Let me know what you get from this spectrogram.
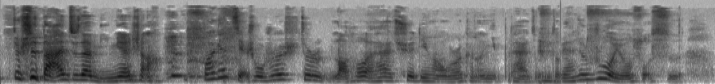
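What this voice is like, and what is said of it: Northern Chinese accent. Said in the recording (Chinese): “我讲话就北方口音”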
